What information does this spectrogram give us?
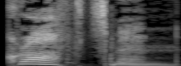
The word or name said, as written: craftsman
